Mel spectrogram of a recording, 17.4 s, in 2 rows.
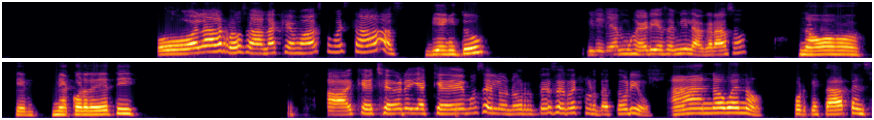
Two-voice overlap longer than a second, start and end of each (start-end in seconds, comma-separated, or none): none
